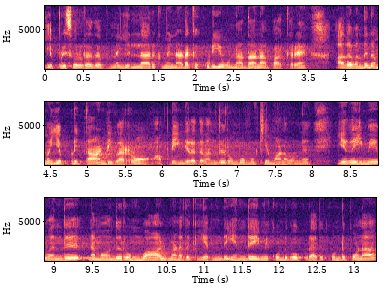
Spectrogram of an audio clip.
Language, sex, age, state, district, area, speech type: Tamil, female, 30-45, Tamil Nadu, Tiruppur, urban, spontaneous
